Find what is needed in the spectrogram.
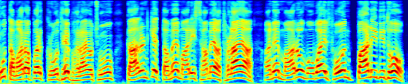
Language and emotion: Gujarati, angry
